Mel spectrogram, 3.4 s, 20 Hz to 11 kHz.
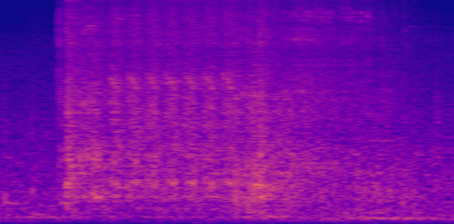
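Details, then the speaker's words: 2024 BMW X1 (U11) after serious front-end collision, battery reconnected: starter cranks at a quick even rhythm but engine never fires; no fuel reaching the front, crank no start. "We're getting crank and no starts. Wait. Checking for fuel."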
